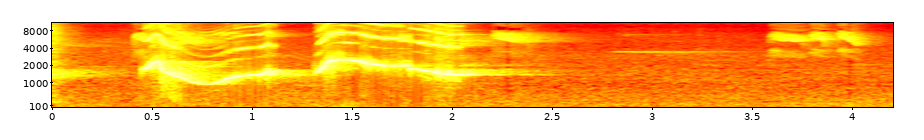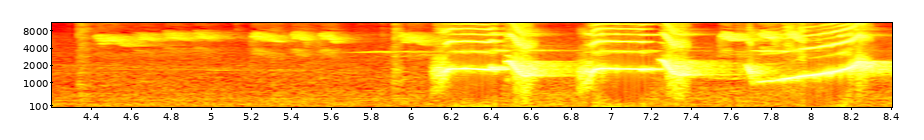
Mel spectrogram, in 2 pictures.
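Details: Whistled song of a caged silver-eared laughingthrush being trained to sing: two bold looping phrases, a quiet gap with faint high chirps, then a burst of strong, sweeping notes in quick succession.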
